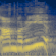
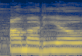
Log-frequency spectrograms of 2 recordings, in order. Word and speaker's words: amarillo: yellow in spanish it's amarillo amarillo and i don't expect anybody to say amarillo like exactly like how it's supposed to be said in spanish especially if you're speaking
